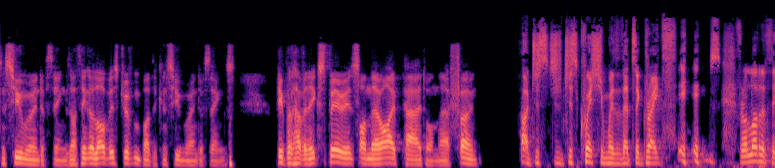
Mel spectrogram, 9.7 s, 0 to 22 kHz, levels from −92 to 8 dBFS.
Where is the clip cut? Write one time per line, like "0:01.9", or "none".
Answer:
none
